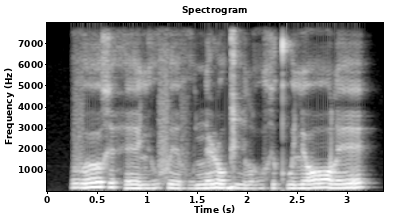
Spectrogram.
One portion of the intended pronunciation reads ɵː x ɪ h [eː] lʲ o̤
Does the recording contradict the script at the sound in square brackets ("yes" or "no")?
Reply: no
